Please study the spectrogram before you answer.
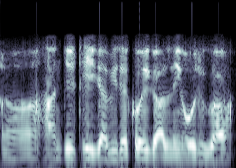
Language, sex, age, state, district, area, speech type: Punjabi, male, 30-45, Punjab, Fatehgarh Sahib, rural, conversation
